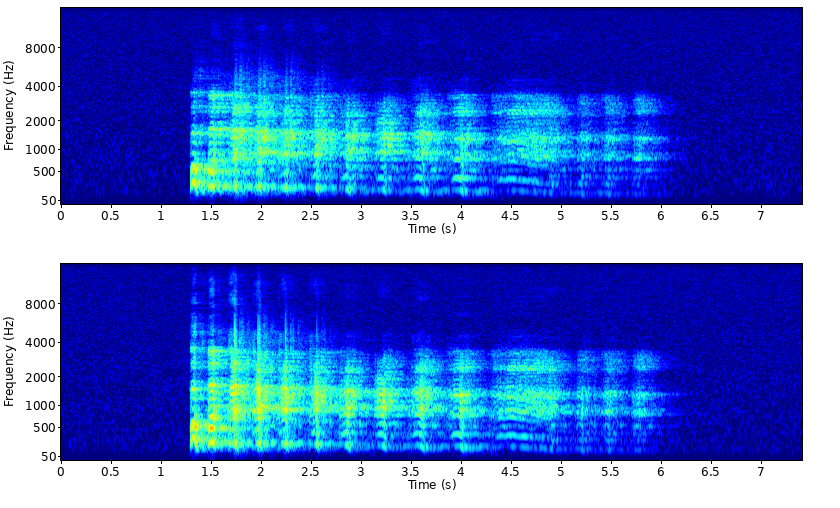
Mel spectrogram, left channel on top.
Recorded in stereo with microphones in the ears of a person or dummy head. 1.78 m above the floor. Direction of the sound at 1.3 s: 70° right (ahead or behind).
